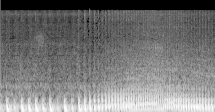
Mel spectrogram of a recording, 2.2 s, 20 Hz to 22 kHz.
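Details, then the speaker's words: Honda ADV150 scooter at 41,000 km, noise at the rear wheel, to be fixed by replacing the torque drive bearing assembly. Rhythmic low clatter that rises to a steady drone as the wheel spins up; worn torque drive bearing. "So tinesting natin ito mga boss. Mayroon siyang ingay dito sa may kanyang gulong."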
